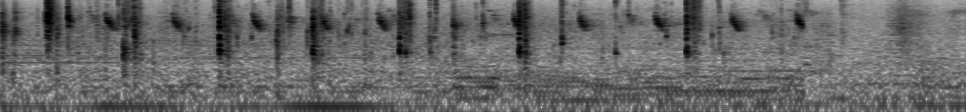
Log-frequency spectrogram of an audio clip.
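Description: Birds chirping: a string of short, quick, downward-sweeping chirps at irregular intervals, over a low steady background hum.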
